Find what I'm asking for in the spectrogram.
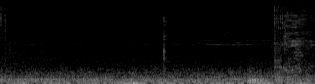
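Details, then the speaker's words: Genesis GV70 after engine shutdown: a few sharp clicks from near the front radiator support for about three seconds; normal digital key search, not a fault. "이 소리가 디지털 키를 이제 찾는 그 소리거든요. 이게 뭐 문제가 있거나 그런게 아니라 어 정말 자연스러운 현상입니다."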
